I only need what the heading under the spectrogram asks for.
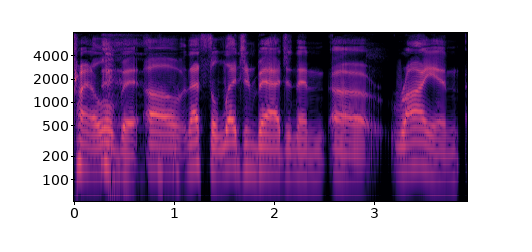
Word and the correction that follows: Raihan: It's Raihan, but I just pronounce it as Ryan in my head because that's what it looks like to me.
